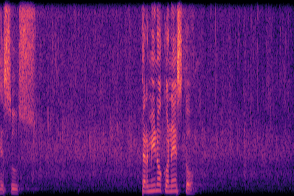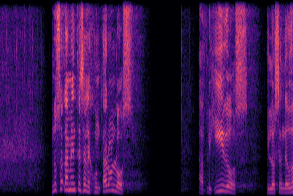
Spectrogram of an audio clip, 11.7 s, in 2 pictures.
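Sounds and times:
speech: 0.0 - 0.8, 2.8 - 4.0, 6.9 - 8.7, 9.8 - 11.7
audience applause: 0.0 - 6.7.

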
